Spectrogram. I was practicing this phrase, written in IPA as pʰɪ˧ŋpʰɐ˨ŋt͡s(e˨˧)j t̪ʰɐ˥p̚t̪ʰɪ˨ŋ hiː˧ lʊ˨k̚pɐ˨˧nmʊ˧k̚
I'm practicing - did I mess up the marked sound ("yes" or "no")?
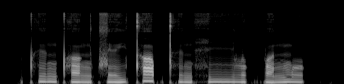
no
